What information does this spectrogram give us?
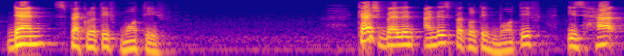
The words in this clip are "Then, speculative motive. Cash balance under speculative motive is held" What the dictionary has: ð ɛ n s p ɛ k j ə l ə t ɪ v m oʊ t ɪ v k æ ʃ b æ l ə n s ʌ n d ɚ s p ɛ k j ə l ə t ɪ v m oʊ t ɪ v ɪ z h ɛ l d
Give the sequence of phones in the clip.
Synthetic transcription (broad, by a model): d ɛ n s p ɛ k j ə l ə t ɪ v m oʊ t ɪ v k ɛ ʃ b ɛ l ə n ɑ n d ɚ s p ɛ k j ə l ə t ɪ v m oʊ t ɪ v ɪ s h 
